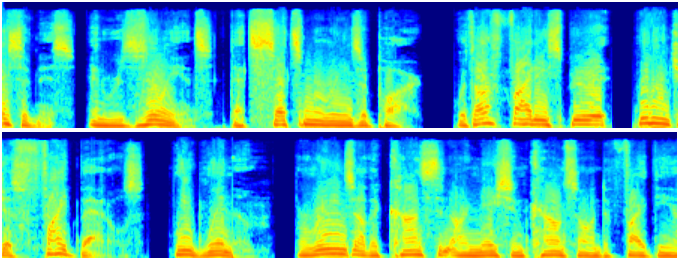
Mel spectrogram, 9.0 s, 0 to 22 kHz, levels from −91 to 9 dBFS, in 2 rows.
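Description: From the first moment to the end, the speech is hit by hard clipping. The signal is driven roughly 15 dB beyond what the stage can pass, so around a fifth of all samples are sheared off, leaving every loud syllable with a harsh, buzzing fuzz rather than occasional crackle. On the waveform the peaks form flat plateaus. A spectrogram shows smeared harmonic energy reaching high up the spectrum wherever the speech is loud.

At 6.04 s a brief glitch cuts through, caused by damaged data in a compressed stream. A corrupted stretch made the decoder misread its frames and lose sync until it found a valid frame header again. The waveform shows a short discontinuity there. On a spectrogram it appears as a thin vertical disruption that breaks the normal speech pattern.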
